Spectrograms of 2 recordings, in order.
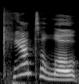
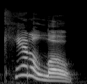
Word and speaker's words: cantaloupe: The fruit "cantaloupe" may be pronounced "cannaloupe, cannaloupe."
